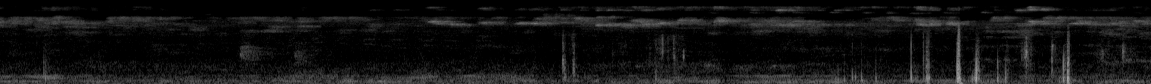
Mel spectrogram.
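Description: Insects chirring steadily in the background. A quick run of sharp clicks and knocks comes about nine to eleven seconds in.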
